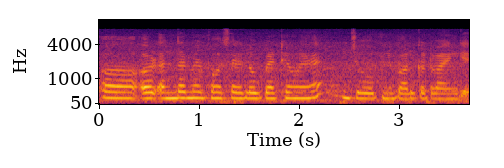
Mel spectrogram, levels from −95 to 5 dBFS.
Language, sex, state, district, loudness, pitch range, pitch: Hindi, female, Bihar, Samastipur, -15 LUFS, 225-240 Hz, 230 Hz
